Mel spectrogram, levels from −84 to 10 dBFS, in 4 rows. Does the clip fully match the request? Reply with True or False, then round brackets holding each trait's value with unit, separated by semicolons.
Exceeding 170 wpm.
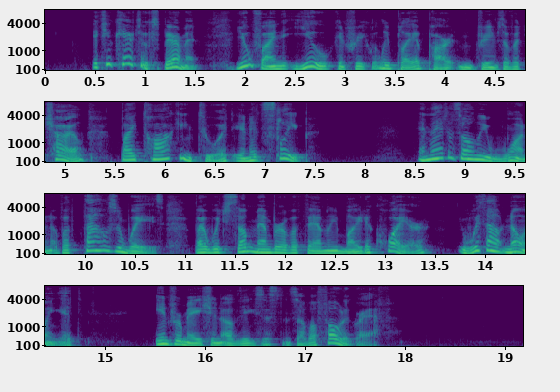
True (180 wpm)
